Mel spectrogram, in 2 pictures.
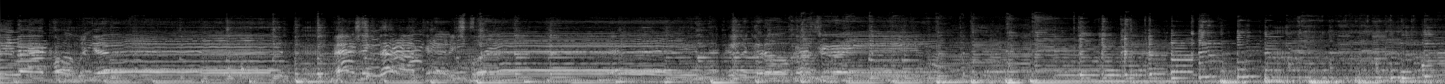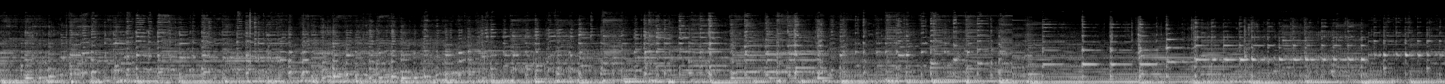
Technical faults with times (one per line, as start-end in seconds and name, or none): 24.57-28.13 section at the wrong speed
